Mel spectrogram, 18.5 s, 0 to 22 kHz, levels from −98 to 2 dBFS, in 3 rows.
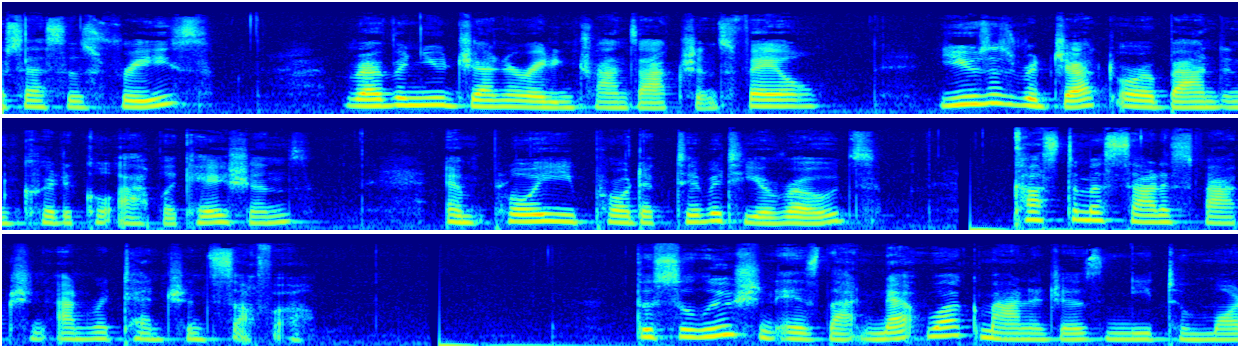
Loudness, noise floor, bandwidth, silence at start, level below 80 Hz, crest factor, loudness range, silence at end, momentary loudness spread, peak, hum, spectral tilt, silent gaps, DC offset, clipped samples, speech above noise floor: -40 LUFS; -73 dBFS; 16 kHz; 0 s; -74 dBFS; 20 dB; 5 LU; 0 s; 11 LU; -20 dBFS; none; -4.5 dB/octave; 10.96-11.00 s; under 0.1%; under 0.1%; 34 dB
